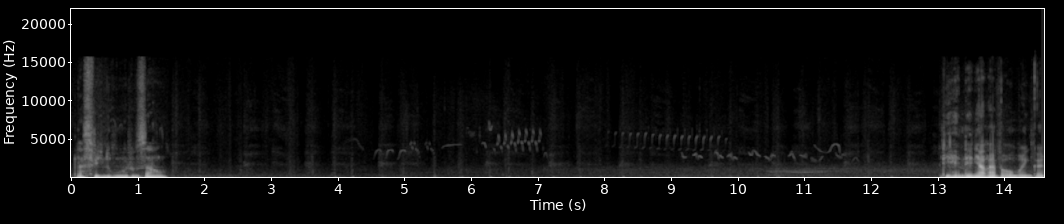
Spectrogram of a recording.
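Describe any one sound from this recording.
Footsteps run through tall grass and over rough ground.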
